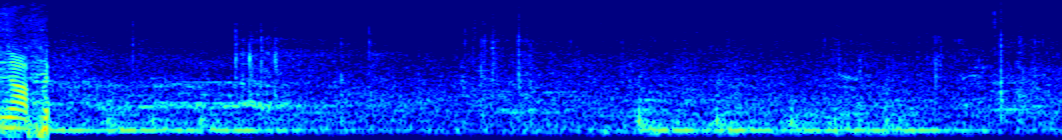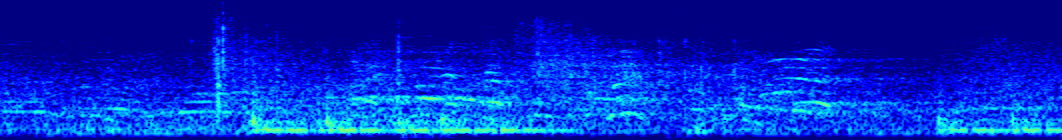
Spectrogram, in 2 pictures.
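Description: Ice hockey arena sound during play: crowd murmur and voices, with a few sharp knocks of sticks and puck over a low hum that comes and goes.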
